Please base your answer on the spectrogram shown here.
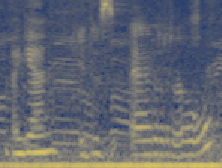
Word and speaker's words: Erro: Wait, how do you pronounce his name again? It is Erro. Erro.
